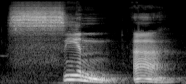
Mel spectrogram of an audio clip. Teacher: Ujung lidah disentuhkan dengan ujung gigi seri bawah. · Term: huruf sin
